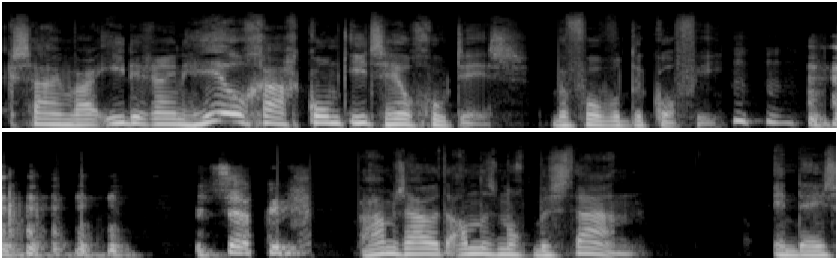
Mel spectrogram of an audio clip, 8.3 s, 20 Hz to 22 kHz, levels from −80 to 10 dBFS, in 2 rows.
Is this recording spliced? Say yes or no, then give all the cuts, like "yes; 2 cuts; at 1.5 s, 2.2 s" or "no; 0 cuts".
yes; 1 cut; at 1.7 s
